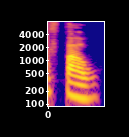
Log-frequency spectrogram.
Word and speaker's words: V: बोलते हैं इंग्लिश में बट आप इसको जर्मन में जब ले आते हैं तो जर्मन में इसको बोला जाता है फाऊ क्या बोलेंगे इसको जर्मन में आप हमेशा फाऊ हमेशा ध्यान रखें जर्मन में वी को क्या बोला जाता है फाऊ फाऊ फाऊ फाऊ ओके नेक्स्ट वर्ड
